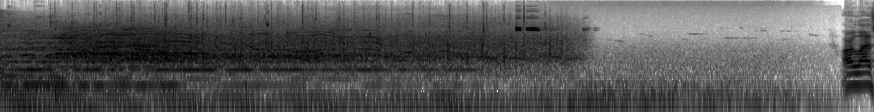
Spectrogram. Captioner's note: audience cheers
